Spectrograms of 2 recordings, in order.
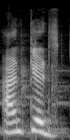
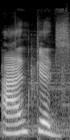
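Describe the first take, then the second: No difference in how they are said.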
